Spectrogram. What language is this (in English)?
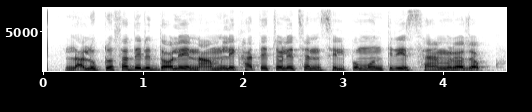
Bangla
